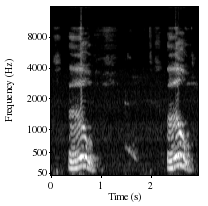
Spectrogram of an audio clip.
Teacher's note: লু জিহ্বার আগা থেকে, তারপর উপরে তালু, লু লু لو পাতলা, হ্যাঁ, লু।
